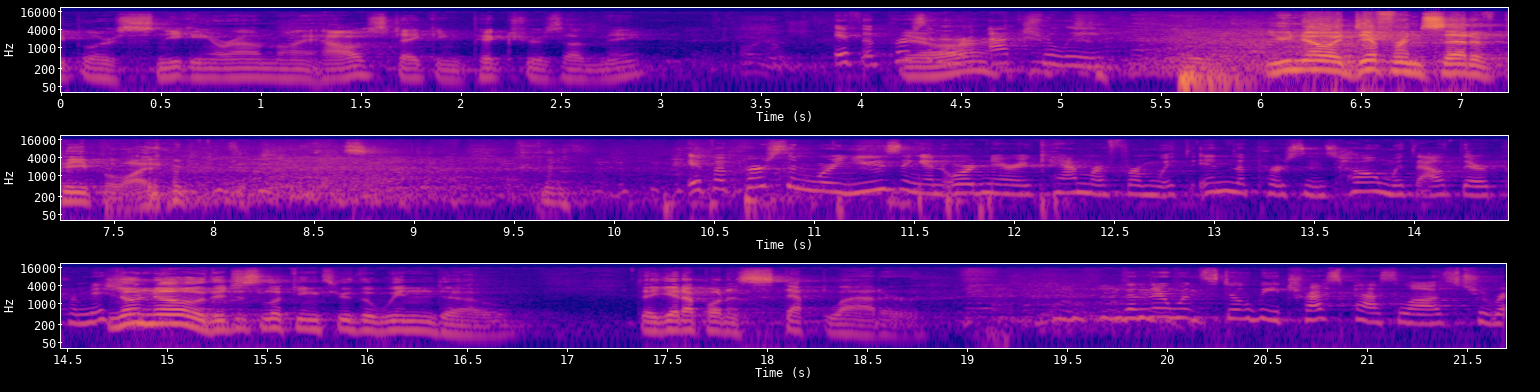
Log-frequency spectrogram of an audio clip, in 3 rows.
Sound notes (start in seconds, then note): 7.6 laughter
